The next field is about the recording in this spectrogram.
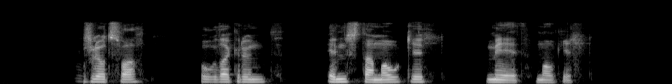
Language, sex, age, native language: Icelandic, male, 20-29, Icelandic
